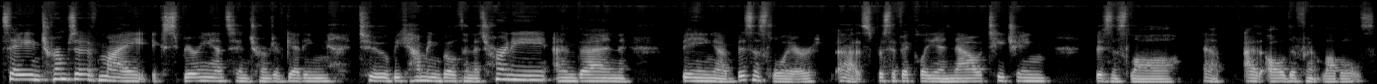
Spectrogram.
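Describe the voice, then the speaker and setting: Very deep and low in pitch, a woman with a Persian accent talks at a moderate pace with lively intonation and very even loudness, on a very clean recording with a silent background. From Iran. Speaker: law professor. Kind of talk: interview.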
